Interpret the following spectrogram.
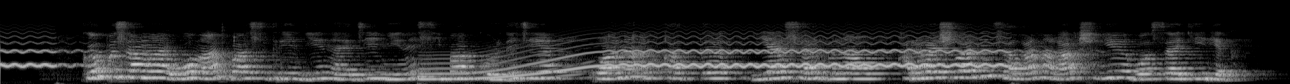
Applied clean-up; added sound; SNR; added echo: none; Musical instrument; 3 dB; reverberation time 1.3 s.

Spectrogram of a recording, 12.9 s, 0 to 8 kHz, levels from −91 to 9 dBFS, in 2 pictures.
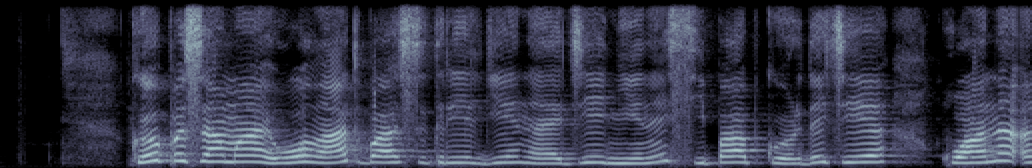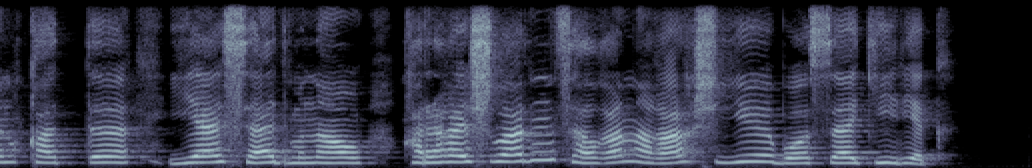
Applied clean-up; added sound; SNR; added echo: none; none; none; none.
